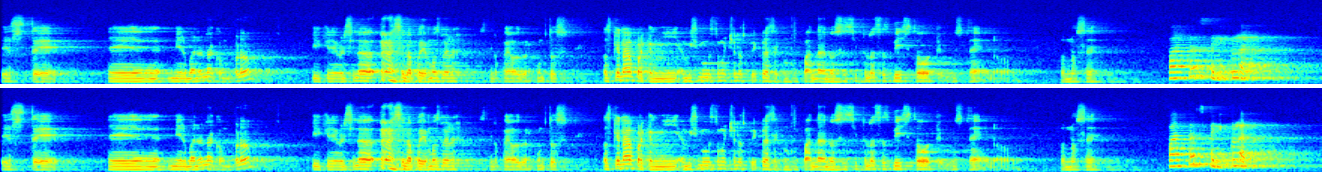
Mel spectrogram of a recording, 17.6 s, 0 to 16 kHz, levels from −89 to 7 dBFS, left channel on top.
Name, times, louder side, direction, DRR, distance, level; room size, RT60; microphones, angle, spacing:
voice 1, 0.0-0.8 1.4-3.4 4.2-6.1 6.5-7.5 8.0-13.5 14.1-14.6, right 2 dB, 10° right, 10 dB, 0.3 m, -22 dB
voice 2, 15.6-16.6, right 1 dB, 70° right, 2 dB, 1.3 m, -18 dB
8.9 x 6.1 x 7.8 m, 2.4 s
head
